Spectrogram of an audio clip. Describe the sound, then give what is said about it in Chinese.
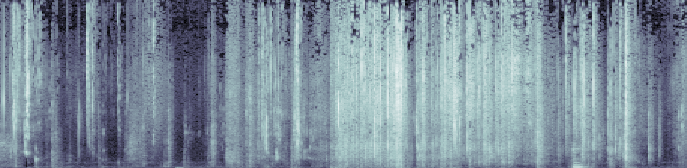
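Someone eating an orange, with crinkly, crunchy biting and chewing: faint, irregular clicks and crackles that grow into a denser, louder stretch midway, then thin out again. “你怎么知道我爱吃橘子的？挺好吃的。”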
